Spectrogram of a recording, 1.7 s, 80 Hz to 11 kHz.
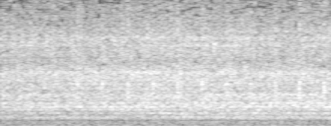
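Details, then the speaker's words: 1973 Dodge Dart Sport V8 idling after head work, lifter noise gone: uneven, lumpy loping idle; cylinder number seven is sparking but dead, also affecting the neighbouring cylinder, firing order confirmed correct; dead cylinder misfire. "this is number seven nothing it is sparking but it just got nothing"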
